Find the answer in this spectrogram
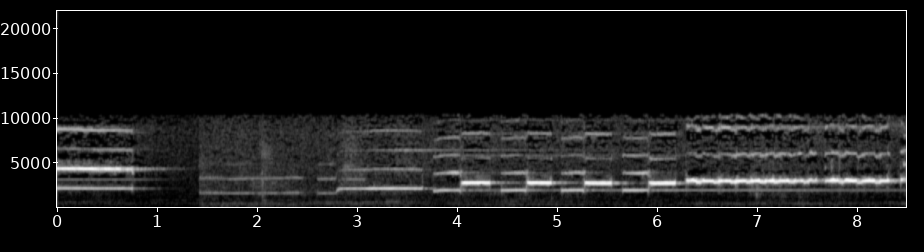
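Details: Russian canary song of long, pure whistled tones held on steady pitches, shifting in steps between notes, with some repeated stepped phrases and a brief quiet gap early on.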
